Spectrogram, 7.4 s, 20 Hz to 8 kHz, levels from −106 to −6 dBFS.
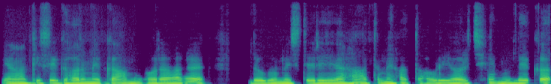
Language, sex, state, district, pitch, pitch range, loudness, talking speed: Hindi, male, Bihar, Gopalganj, 125 Hz, 120-130 Hz, -26 LUFS, 155 wpm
